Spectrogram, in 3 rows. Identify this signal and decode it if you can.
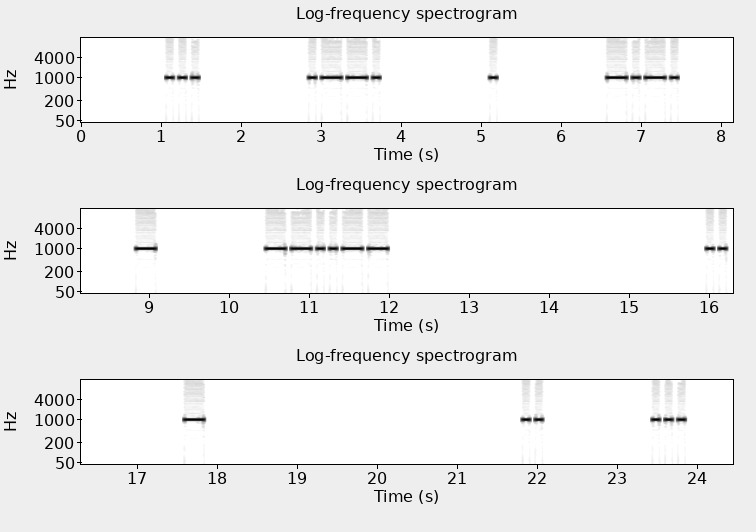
Morse code, heard as a keyed tone, about 15 wpm, spaced as for 5 wpm, 1000 Hz. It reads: SPECT, IT IS
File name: qotdfiles / 5wpm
